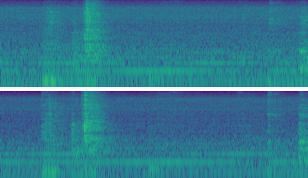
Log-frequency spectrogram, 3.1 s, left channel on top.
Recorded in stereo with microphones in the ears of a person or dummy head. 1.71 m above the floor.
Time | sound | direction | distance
0.4 | a dog barking | 60° right (ahead or behind) | 6.5 m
